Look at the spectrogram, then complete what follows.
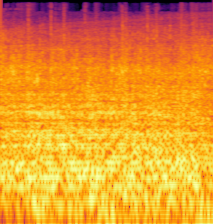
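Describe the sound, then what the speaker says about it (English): A go-kart engine buzzes loud and close on a Singapore kart track, a dense, steady drone that never lets up, from a rival kart running right behind another kart. "I can hear the engine of Ian behind me"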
